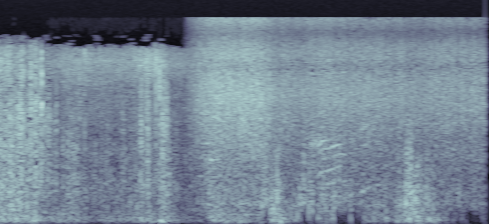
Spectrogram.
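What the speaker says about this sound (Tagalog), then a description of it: "Malakas na hangin naman ang kasabay ng ulan sa bayan ng Bani sa Pangasinan." Strong wind driving rain in Bani, Pangasinan, roaring as a steady broadband gust noise with heavy buffeting on the microphone and surges throughout, loud and close.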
